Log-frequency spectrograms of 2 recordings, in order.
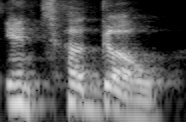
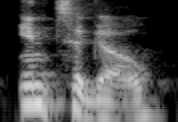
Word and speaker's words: Intego: It's Intego. Okay. People saying her fucking name wrong. Thank you, Veckel. Intego.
